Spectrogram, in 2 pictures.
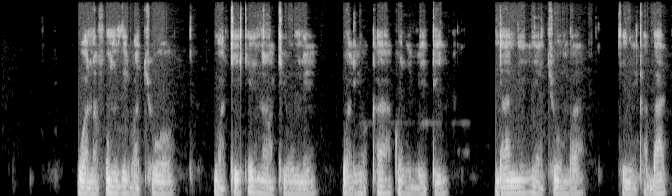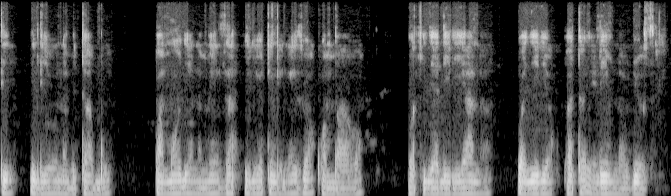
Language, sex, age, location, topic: Swahili, male, 25-35, Dar es Salaam, education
